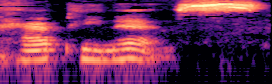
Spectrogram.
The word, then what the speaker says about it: happiness: And I wish you joy and happiness. Aqui também essa palavra happiness normalmente tem a sílaba tônica na primeira sílaba, ok?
